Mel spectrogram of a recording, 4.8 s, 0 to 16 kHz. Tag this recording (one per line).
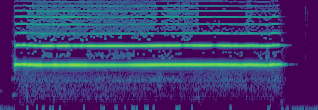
multisample
good-sounds
clarinet
single-note
Asharp6
neumann-U87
